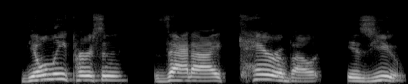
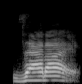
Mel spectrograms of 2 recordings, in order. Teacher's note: Say it like it's one word and the t turns into a d sound. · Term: blends together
